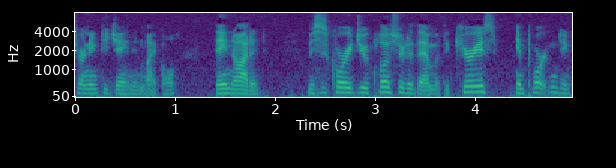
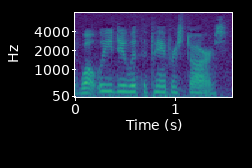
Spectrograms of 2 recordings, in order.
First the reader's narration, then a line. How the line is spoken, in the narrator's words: she said dreamily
